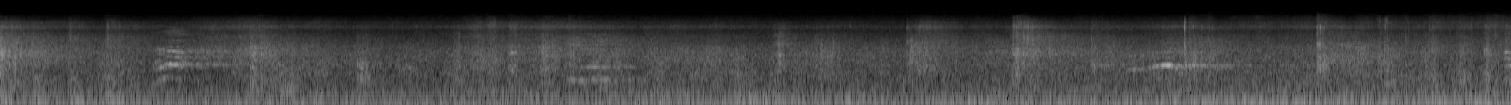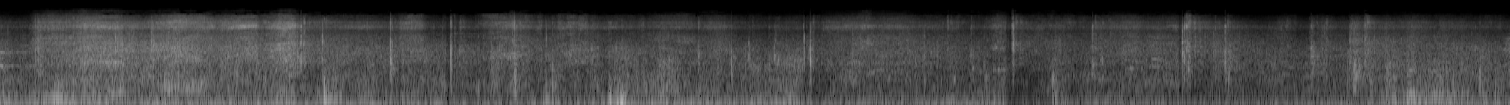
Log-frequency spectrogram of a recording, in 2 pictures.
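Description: Ice hockey in play on a rink: skate blades scraping the ice, many short sharp clacks of sticks and puck, and faint shouts from players. The scraping grows louder for a couple of seconds a little past the middle.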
